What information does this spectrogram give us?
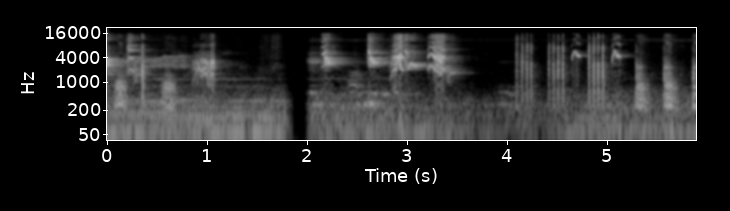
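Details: Chattering song of a Javan myna, played as therapy for stressed mynas: buzzy and nasal notes, a brief pause, then bursts of harsh squawks and quick sharp whistled chips.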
